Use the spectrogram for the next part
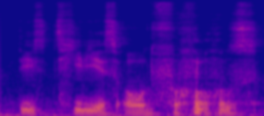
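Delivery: put-on slow, disdainful muttered aside about the old man; scornful aside. Hamlet dismissing Polonius as he leaves, slow scornful aside. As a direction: sneer it out under your breath, slowly. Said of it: "referencing Polonius there".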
